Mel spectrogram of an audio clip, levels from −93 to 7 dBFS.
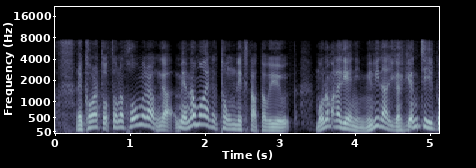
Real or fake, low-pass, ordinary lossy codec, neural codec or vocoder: fake; 7.2 kHz; none; codec, 16 kHz in and 24 kHz out, 0.4 kbps, LongCat-Audio-Codec, four codebook decoder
